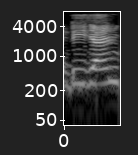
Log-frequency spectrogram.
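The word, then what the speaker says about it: design: आपका जी आया है तो जी को हम साइलेंट करेंगे और इसको हम क्या बोलेंगे डिजाइन बोलेंगे उसके बाद नेक्स्ट लेते हैं पर एग्जांपल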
